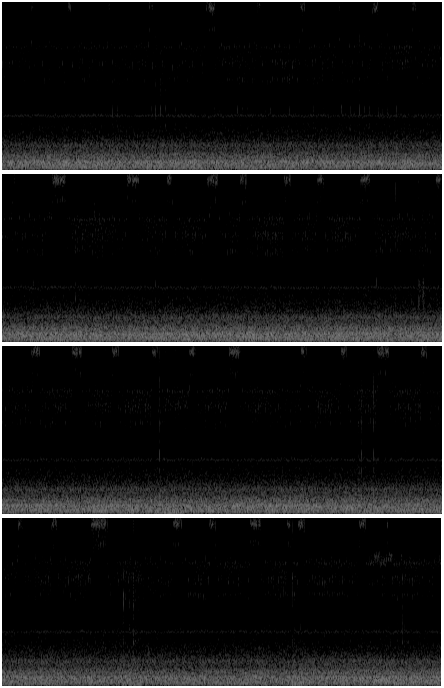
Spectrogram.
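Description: Steady road noise of a car cruising on a highway, heard from inside the cabin: tyres on asphalt and the running engine, holding an even level.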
